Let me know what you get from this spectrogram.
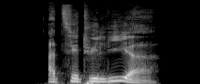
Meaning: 1. singular imperative of acetylieren 2. first-person singular present of acetylieren
- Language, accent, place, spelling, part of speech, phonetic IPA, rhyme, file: German, Germany, Berlin, acetylier, verb, [at͡setyˈliːɐ̯], -iːɐ̯, De-acetylier.ogg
